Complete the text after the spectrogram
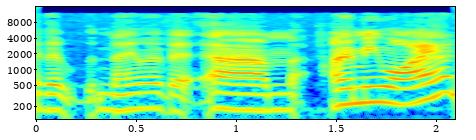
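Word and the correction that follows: OmmWriter: Do you pronounce it two M's? – OmWriter.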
